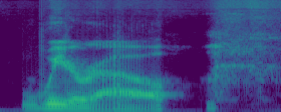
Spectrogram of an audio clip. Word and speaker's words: Wero: We're saying it's pronounced Wero.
